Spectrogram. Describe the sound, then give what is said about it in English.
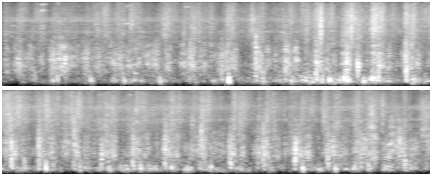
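Horses trotting, their hoofbeats forming a rapid, steady rhythm of dull clops that runs throughout over a constant rough background noise. “And then we started trotting. Yay, trotting! This is what we signed up for!”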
